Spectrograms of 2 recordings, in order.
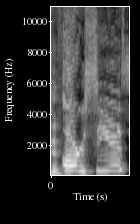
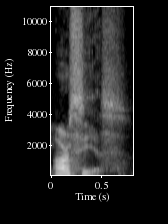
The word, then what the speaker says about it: Arceus: are there any other are there any other words that have a hard c followed by an e right because it's like cemetery century it would be arceus right i think so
